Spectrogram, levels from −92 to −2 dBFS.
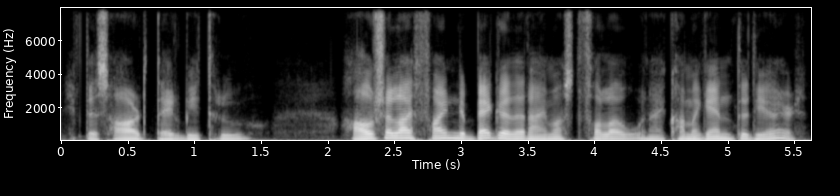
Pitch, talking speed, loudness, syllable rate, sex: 125 Hz, 245 wpm, -18 LUFS, 5.4 syllables/s, male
